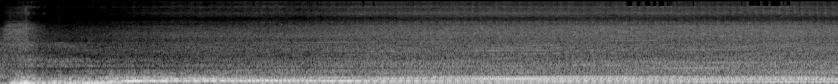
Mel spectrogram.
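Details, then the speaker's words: 1998 Pontiac Firebird Trans Am (KITT replica project), started after fuel pump reconnected and ignition timing adjusted at the distributor (timing had been out, causing slow fire-up); catches straight away, blips and settles to smooth even idle; normal start and revving. "You notice when it's cranking, it takes a few seconds to fire up. That's because the timing was out."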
